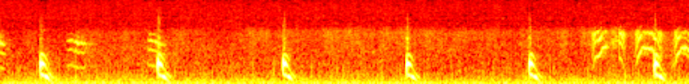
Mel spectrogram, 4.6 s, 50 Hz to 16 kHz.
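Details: Watercock calls used as a lure for trapping birds at night: loud, hollow downward-sliding notes, evenly repeated about every 0.8 seconds, with faint higher chattering notes near the end over a low steady hum.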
